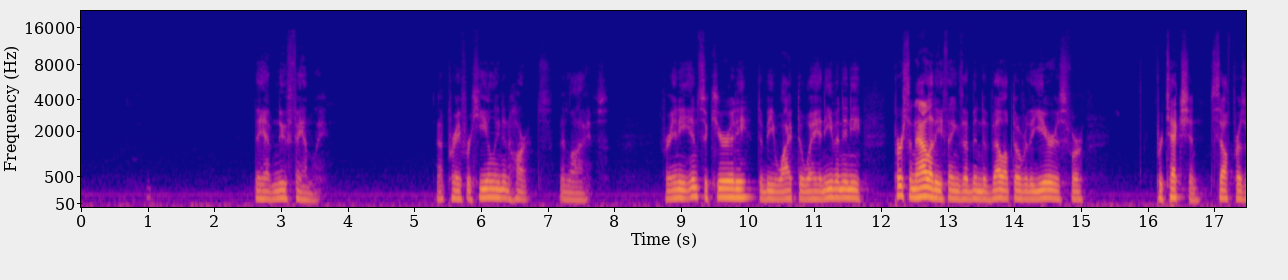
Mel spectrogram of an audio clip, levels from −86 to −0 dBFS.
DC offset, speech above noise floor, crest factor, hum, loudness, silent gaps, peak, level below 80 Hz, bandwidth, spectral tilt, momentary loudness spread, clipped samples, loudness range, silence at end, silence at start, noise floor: under 0.1%; 31 dB; 20 dB; none; -27 LUFS; none; -8 dBFS; -56 dBFS; 11.5 kHz; -7.5 dB/octave; 15 LU; under 0.1%; 11 LU; 0 s; 1 s; -58 dBFS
